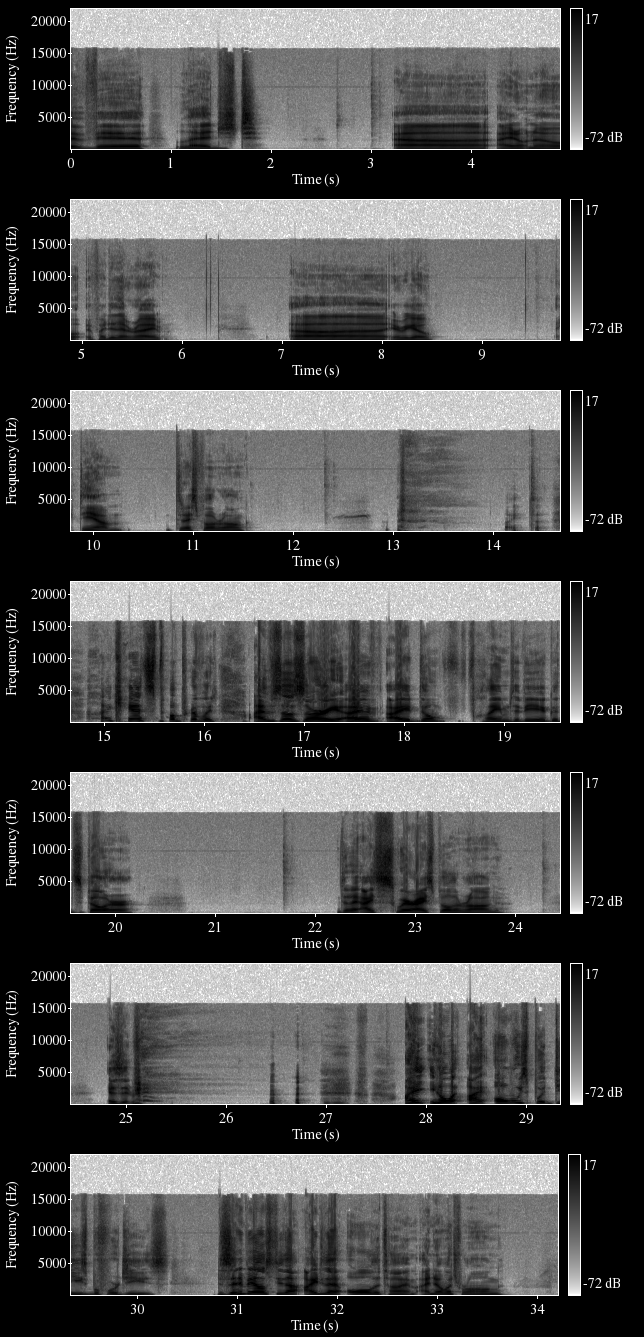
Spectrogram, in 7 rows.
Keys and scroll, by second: 0.0-5.5 typing, 8.2 x, 8.4 Return, 9.4-11.9 typing, 12.3 Return, 14.3-15.5 typing, 17.3-19.1 typing, 20.9-21.6 typing, 22.7-30.3 typing, 32.2 x, 33.1 Return, 33.7-34.2 typing.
